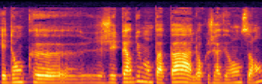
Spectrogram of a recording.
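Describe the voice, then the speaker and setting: Very clean recording with a silent background: a woman's very deep, low voice, dark and mellow in tone, monotone and flat in intonation, at a moderate pace. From France, Corrèze. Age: 60s. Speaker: interviewee sharing religious conversion story. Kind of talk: testimony. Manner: hesitant, frequent fillers.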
